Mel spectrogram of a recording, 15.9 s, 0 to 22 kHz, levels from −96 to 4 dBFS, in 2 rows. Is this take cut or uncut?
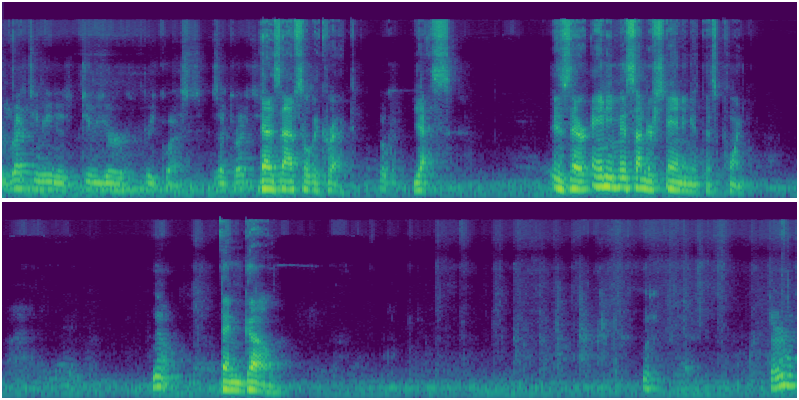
uncut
